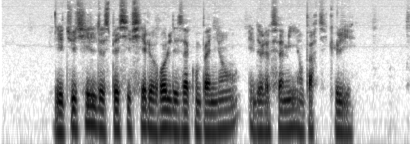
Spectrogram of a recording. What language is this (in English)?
French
